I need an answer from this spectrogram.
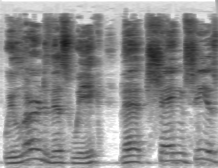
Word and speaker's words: Shang-Chi: And by the way, we learned this week that Shang-Chi is pronounced Song-Chi.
